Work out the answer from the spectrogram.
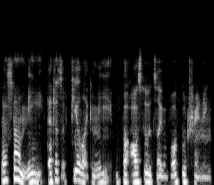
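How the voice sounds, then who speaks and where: A man's voice: medium pitch, normal speed, gravelly, warm tone, slightly rough, no echo. A young man in a college dorm room, rambling in a casual solo chat with a slightly nasal voice and lots of ums. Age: young adult. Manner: rambling, full of ums and restarts. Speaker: vlogger. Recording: dull lo-fi dry recording.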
